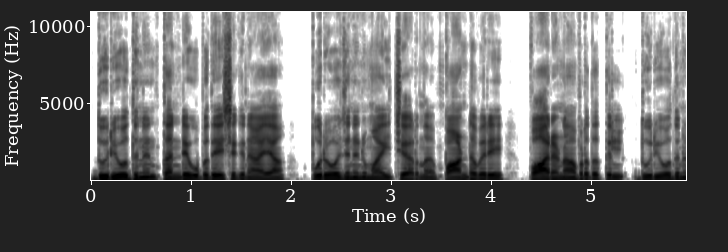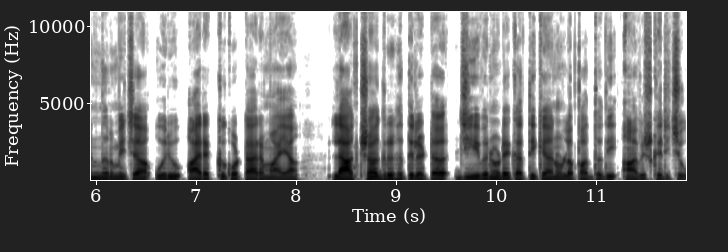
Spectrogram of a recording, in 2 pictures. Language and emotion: Malayalam, neutral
